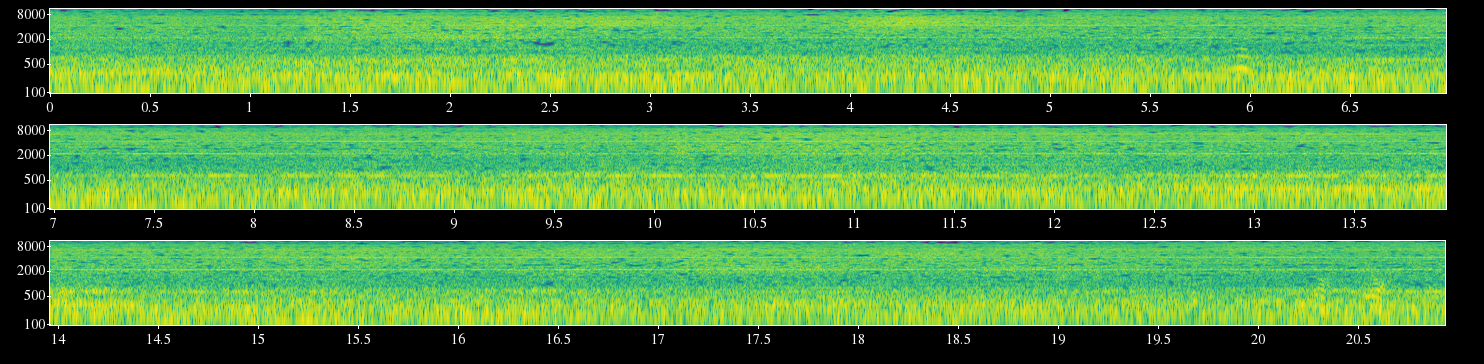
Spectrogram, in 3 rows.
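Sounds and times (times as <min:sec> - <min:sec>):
industrial machine running: 0:00.0 - 0:20.9
high whines: 0:11.3 - 0:20.9.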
